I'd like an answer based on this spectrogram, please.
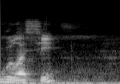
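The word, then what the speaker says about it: Gulácsi: головна зірочка мусяіаля Гула гулачі чи як гуласки я знаю як воін правильно читається я чув гуласі юндаган капітан дивіться тут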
